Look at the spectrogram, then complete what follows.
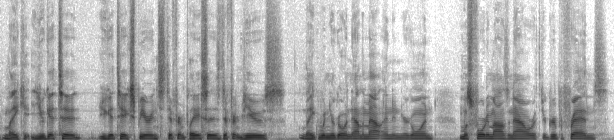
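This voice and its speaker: A man's voice: medium pitch, level tone, normal speed. A 22-year-old man in a casual interview, friendly and easygoing.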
